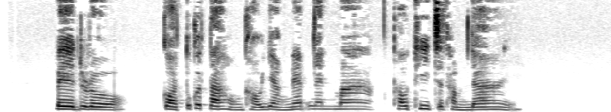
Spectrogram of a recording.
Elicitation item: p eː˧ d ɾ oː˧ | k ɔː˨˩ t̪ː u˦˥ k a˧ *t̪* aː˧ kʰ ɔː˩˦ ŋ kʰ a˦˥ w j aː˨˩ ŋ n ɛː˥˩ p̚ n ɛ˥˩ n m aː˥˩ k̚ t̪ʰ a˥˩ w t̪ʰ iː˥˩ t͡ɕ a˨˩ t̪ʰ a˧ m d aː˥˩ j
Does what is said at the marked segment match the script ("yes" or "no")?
yes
